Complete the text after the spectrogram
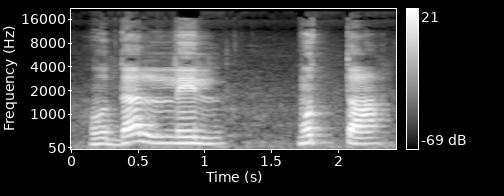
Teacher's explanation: এই তানবিনের পরে আসছে লাম, এই লামে তাসদিদ ধরে গুন্না ছাড়া মিলিয়ে পড়তে হবে। ঈদগামে বেলা গুন্না, কোনো গুন্না হবে না।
